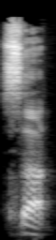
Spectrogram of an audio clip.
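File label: "sup", English pronunciation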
